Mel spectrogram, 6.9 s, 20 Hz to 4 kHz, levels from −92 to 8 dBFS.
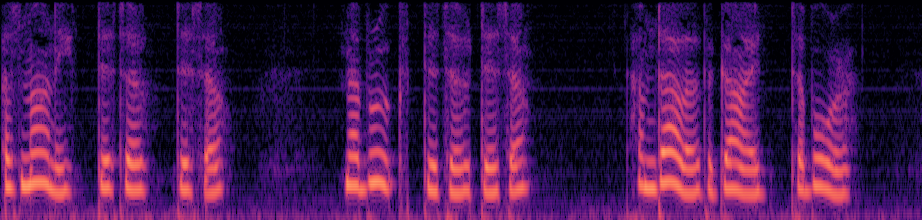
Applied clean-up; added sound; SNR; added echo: none; none; none; none.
